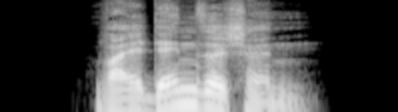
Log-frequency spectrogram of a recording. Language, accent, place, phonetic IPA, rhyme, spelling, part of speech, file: German, Germany, Berlin, [valˈdɛnzɪʃn̩], -ɛnzɪʃn̩, waldensischen, adjective, De-waldensischen.ogg
- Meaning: inflection of waldensisch: 1. strong genitive masculine/neuter singular 2. weak/mixed genitive/dative all-gender singular 3. strong/weak/mixed accusative masculine singular 4. strong dative plural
